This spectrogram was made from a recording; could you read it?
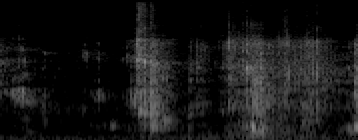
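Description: Crunchy crab-flavoured chips being chewed, with sharp, crackling bites around the middle and end of a short, otherwise quiet stretch. No one speaks.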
